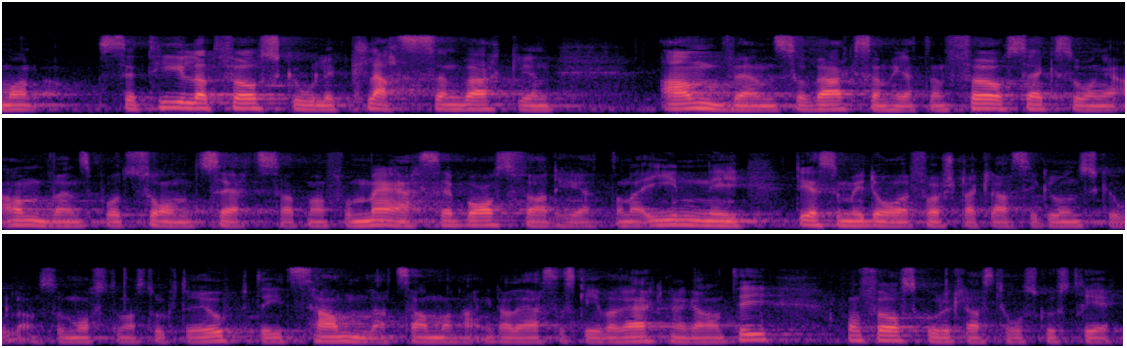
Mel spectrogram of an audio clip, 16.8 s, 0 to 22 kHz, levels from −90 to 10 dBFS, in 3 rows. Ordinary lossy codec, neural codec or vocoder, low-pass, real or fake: none; none; 7.2 kHz; real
